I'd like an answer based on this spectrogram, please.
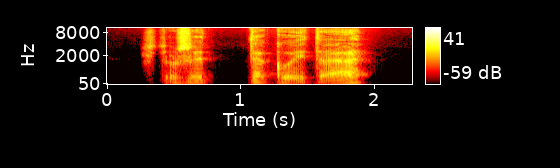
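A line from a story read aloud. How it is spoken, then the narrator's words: Guard chief's quiet swearing. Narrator (Russian): Негромко матерился начальник караула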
